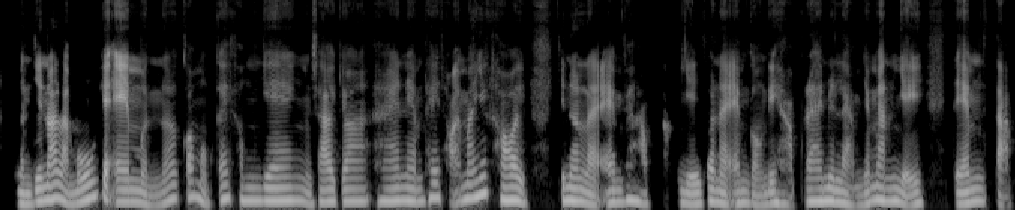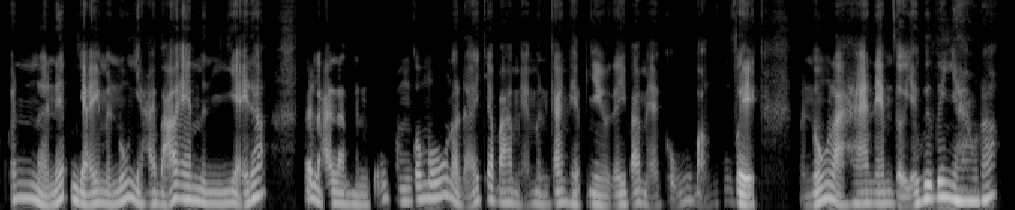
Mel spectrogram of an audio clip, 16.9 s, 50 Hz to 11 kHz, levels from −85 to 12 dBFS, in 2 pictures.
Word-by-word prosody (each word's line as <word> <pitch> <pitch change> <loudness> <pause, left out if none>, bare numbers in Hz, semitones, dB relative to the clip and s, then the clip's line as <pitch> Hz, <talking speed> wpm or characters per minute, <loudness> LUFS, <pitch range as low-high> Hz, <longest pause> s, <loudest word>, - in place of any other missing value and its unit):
mình 120 -1 +1
chỉ 150 - +4
nói 165 +4 +5
là 165 - +2
muốn 150 +10 +1
cho - - +7
em 140 0 +6
mình 115 -4 -4
nó 155 +8 -2
có - - -2
một 175 -7 -3
cái 170 +3 -2
không 155 -3 -3
gian 155 0 +1
làm 135 - -5
sao 140 +4 0
cho 145 +1 -3
hai 150 0 -3
anh 155 +1 0
em 150 -1 -1
thấy 185 +4 -2
thoải 135 +2 -5
mái 180 +4 +1
nhất 235 - +1
thôi, 160 -4 +3 0.3
cho - - -1
nên 150 -2 +3
là 115 - +2
em 135 +5 -1
phải 160 +1 0
học 125 -6 -4
tập - - -16
vậy 120 0 +1
sau 145 - +1
này 125 -3 +1
em 130 +2 -1
còn 110 -1 -4
đi 125 - 0
học 125 -2 -4
ra 145 - 0
em 150 +1 +2
đi 155 - +4
làm 125 -7 -1
giống 125 +6 -2
anh 150 -1 +2
vậy, 125 +1 0 0.3
thì 125 - 0
em 145 +4 +1
tập - - -2
cái 170 - -3
nề 160 - +1
nếp 140 - +2
vậy. 125 +2 +3
Mình 125 -2 -2
muốn 170 +6 +1
dạy 125 -2 -2
bảo 170 - +2
em 165 -3 +2
mình 125 -1 -1
vậy 125 - +1
đó, 200 +5 +2 0.3
với 185 - +2
lại 150 -6 0
là 125 - +1
mình 115 -1 -5
cũng 175 +11 -11
không 145 -1 -7
có 170 - 0
muốn 180 +5 +1
là 195 - -1
để 140 - -5
cho 165 +2 -2
ba 135 -3 -2
mẹ 115 -3 -10
mình 120 -2 -8
can 130 +3 -1
thiệp 120 -3 -3
nhiều 115 -3 -2
tại 110 - -5
vì - - 0
ba 125 +3 -2
mẹ 120 -5 -9
cũng 130 +7 -13
bận 95 - -8
công 145 - -25
việc, 115 -4 +7 0.3
mình 100 - -17
muốn 130 +8 +3
là 165 -11 +3
hai 125 +3 -3
anh 130 - -2
em 125 0 0
tự - - -1
giải 115 +6 0
quyết 175 0 +6
với 195 0 +6
nhau 150 -5 +5
đó. 175 +7 0
140 Hz, 350 wpm, -24 LUFS, 125-155 Hz, 0.3 s, cho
